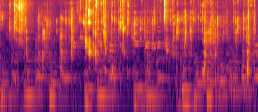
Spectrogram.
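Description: Close-miked wet chewing of raw octopus: many short, sticky, squelching clicks in the mouth. Soft background music with a low repeating bass line sits underneath.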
